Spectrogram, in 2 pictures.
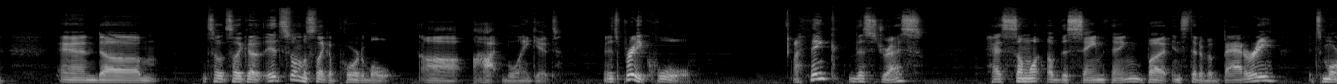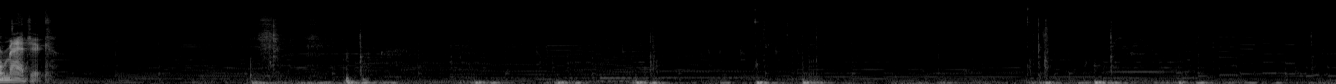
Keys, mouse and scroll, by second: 18.2 space, 19.8 space, 20.9-23.7 drag, 24.3 space, 25.2 space.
